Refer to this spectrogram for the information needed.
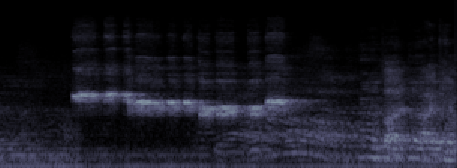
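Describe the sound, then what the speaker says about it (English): A shrill, trilling samba whistle blows in a steady burst, with its pitch stepping down, followed by a brief rustle. "This is actually a samba whistle."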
